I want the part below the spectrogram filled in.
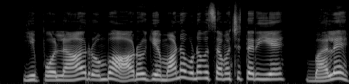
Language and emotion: Tamil, surprised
